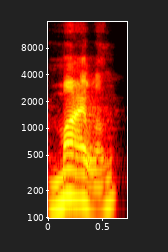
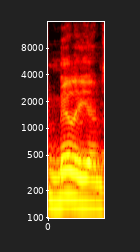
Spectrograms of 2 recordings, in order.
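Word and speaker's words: Milum: He, and you just heard me say it, so it's Milm. I said, "Man, I've been calling you Milliam since you were in college and since the Senior Bowl." He says, "Everybody does that." But he did tell me it is Wyatt Milm.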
